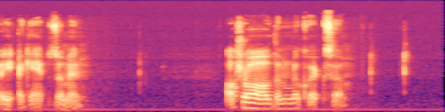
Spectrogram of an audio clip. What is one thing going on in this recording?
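A teenage boy speaks briefly and casually, close by.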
